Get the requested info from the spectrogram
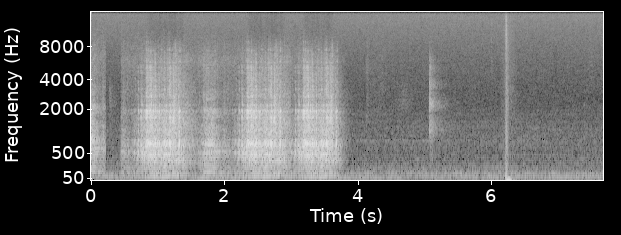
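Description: Wooden chair dragged across the floor in several loud scrapes lasting about three seconds. A single sharp click follows a little after six seconds in.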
